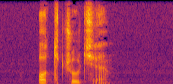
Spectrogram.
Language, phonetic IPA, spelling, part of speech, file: Polish, [ɔṭˈt͡ʃut͡ɕɛ], odczucie, noun, Pl-odczucie.ogg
